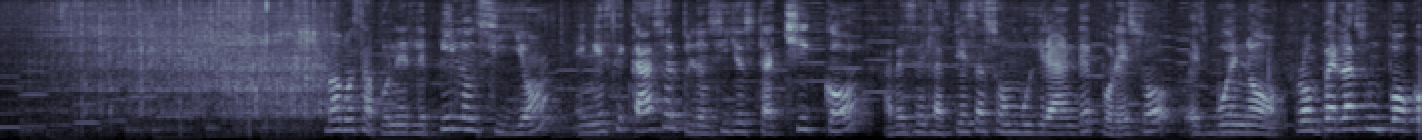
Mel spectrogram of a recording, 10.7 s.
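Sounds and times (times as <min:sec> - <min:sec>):
water poured onto toasted chiles in a hot pan, sizzling: 0:00.0 - 0:05.1
speech: 0:02.5 - 0:10.6.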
